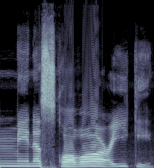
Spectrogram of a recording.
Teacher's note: اب یہاں پہ جو ہے نا اس میں من الصواعق پہ اسقاط کو موٹا کریں گے، موٹا کر کے پڑھیں گے، اور الف سے پہلے زبر ہے تو حروف مدہ میں سے اس کو 1 الف یعنی 2 حرکات کے برابر کھینچیں گے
